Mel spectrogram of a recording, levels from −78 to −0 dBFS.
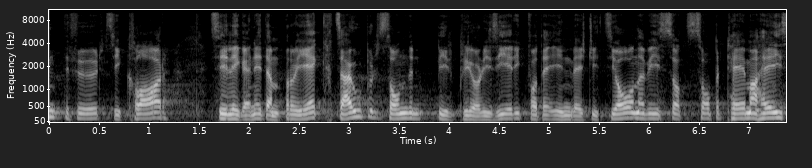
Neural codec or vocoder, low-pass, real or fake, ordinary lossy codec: vocoder, 22.05 kHz, 80 mel bands, WaveNeXt; 9.9 kHz; fake; none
